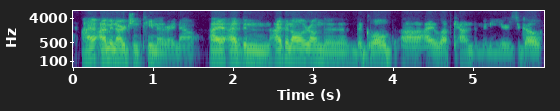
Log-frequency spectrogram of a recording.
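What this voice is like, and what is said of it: Canadian accent. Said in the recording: “I could hear it. You said a boat. I can hear it right off the bat. ... you can definitely tell by the accent.”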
